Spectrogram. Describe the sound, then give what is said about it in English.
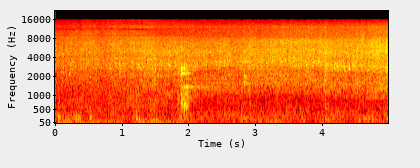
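Fish sizzles steadily in hot oil, a dense, even crackle that holds throughout, broken by one sharper pop partway through. No one speaks. “if you cook them too long to make them dark, which everybody's thinking of golden brown”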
